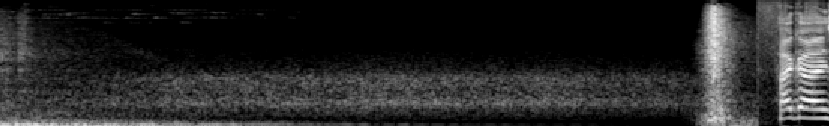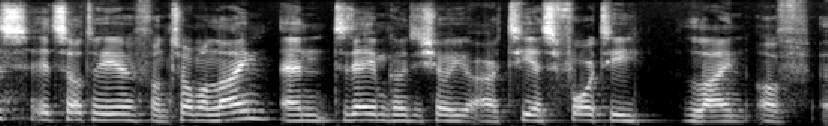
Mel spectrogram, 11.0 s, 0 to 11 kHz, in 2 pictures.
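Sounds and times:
low rumbling whoosh: 0.0s - 5.1s.

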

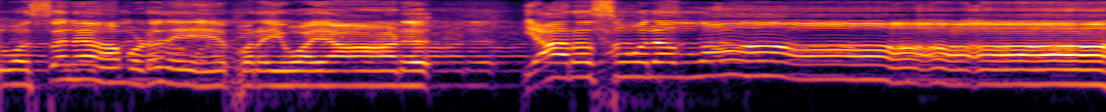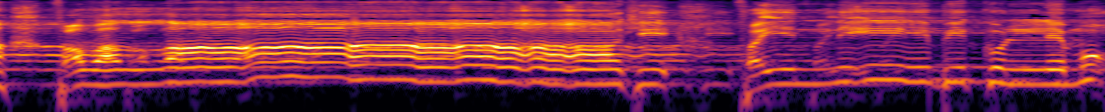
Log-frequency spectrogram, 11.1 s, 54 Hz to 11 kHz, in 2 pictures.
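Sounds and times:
man chanting a sermon: 0.0s - 11.0s.

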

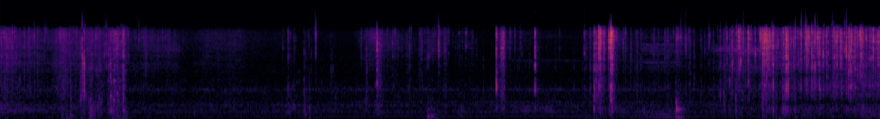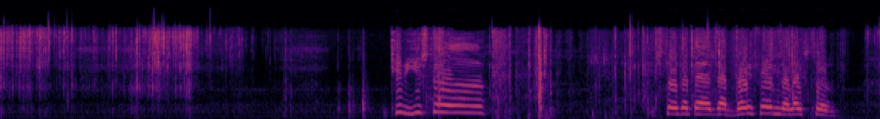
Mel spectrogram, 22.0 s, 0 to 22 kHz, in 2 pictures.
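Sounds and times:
plastic wrapping crinkling and tearing: 0.0s - 1.8s, 4.5s - 6.7s, 7.3s - 14.4s, 18.4s - 22.0s.

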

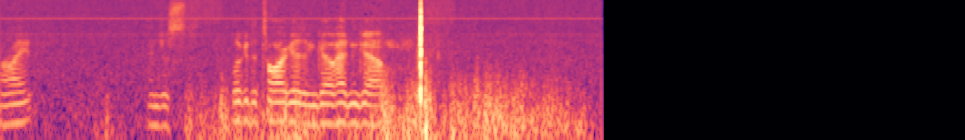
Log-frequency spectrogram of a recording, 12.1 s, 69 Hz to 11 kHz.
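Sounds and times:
wind noise on microphone: 1.2s - 7.5s
golf club striking ball: 5.2s - 5.6s.

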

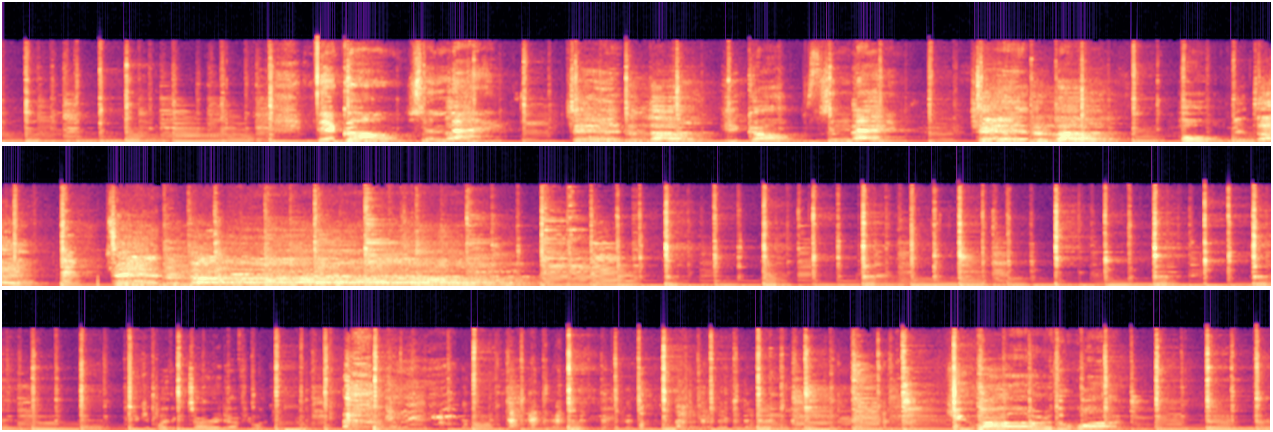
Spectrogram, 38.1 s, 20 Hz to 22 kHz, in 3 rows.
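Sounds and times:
acoustic guitar strumming: 0.0s - 38.0s.

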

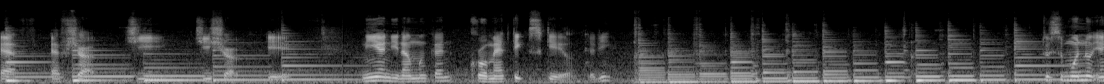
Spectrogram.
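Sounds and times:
acoustic guitar plucking a scale: 0.0s - 11.0s.

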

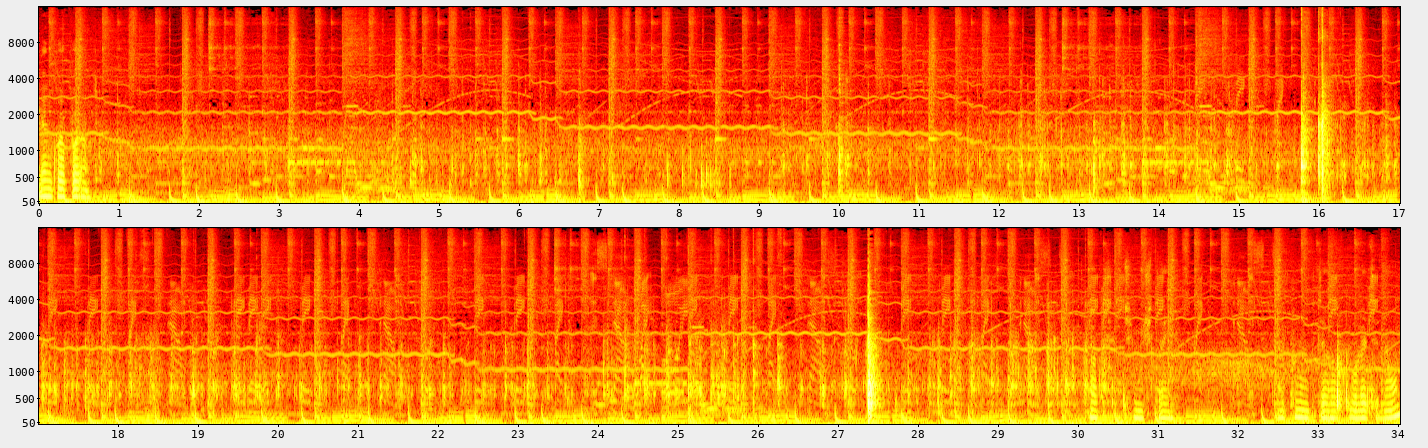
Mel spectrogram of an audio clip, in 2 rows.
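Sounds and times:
background music with beat: 0.0s - 34.0s.

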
